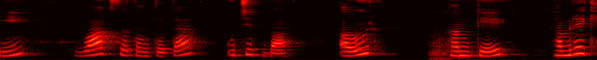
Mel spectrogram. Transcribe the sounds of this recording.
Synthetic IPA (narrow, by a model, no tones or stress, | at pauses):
ɦi | ʋakswət̪ə̃nt̪ɾət̪a | ut͡ʃit̪ba | ɔʊɾ | həmke | ɦəmɾekʰ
